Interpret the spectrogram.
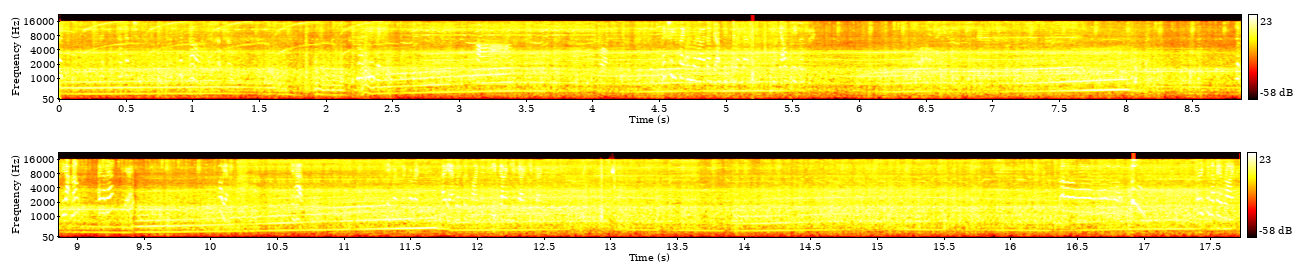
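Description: Car engine heard from inside the car as it accelerates along a lane: its pitch climbs, then drops at each gear change, about three times, before settling into steadier, slightly wavering revs for the last few seconds.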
